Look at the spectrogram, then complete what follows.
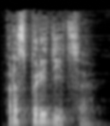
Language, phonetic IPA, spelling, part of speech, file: Russian, [rəspərʲɪˈdʲit͡sːə], распорядиться, verb, Ru-распорядиться.ogg
- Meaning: 1. to order, to decree 2. to arrange for, to organize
